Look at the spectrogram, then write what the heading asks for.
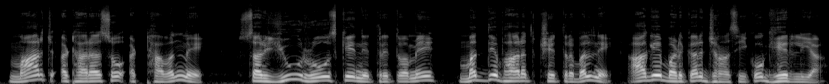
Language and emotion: Hindi, neutral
